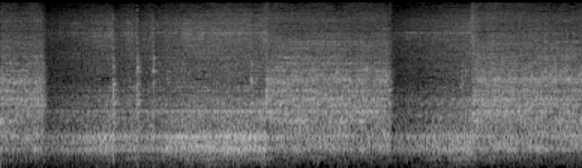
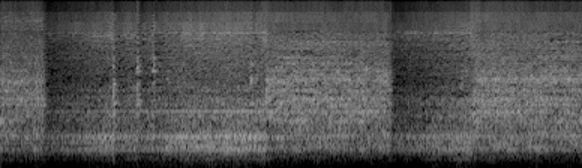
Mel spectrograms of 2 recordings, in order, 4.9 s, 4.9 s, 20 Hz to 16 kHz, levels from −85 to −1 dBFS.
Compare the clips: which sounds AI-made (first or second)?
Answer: first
